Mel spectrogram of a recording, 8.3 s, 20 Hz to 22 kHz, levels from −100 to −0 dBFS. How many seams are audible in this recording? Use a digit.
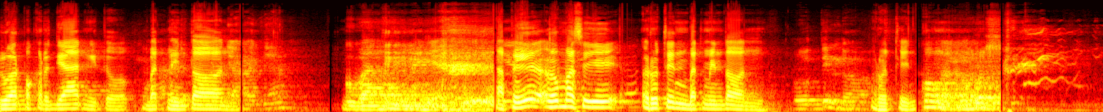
1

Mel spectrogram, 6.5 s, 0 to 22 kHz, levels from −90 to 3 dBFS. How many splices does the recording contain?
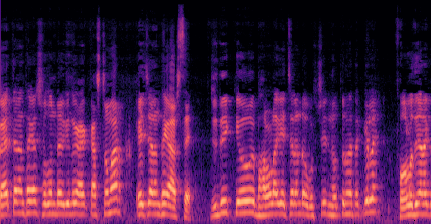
0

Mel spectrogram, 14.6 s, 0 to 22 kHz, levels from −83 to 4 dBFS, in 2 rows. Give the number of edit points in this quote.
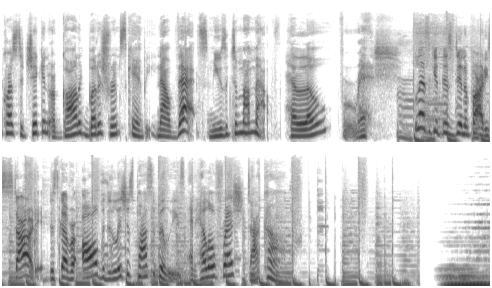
1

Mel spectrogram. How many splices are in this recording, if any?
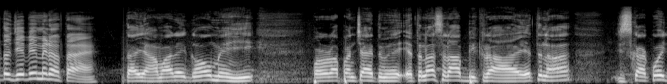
1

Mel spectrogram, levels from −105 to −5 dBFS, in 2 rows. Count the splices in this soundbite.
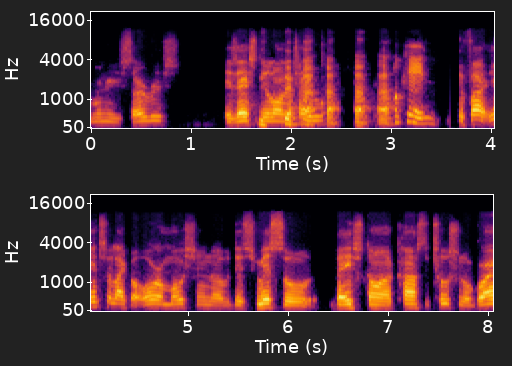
1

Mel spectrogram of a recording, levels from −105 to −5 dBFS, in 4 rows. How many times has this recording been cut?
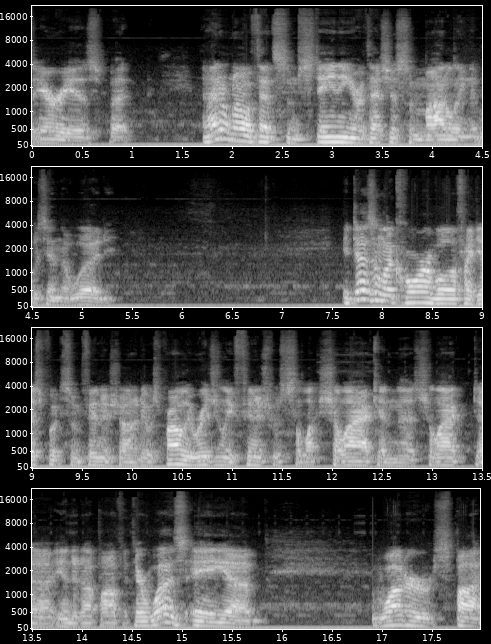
1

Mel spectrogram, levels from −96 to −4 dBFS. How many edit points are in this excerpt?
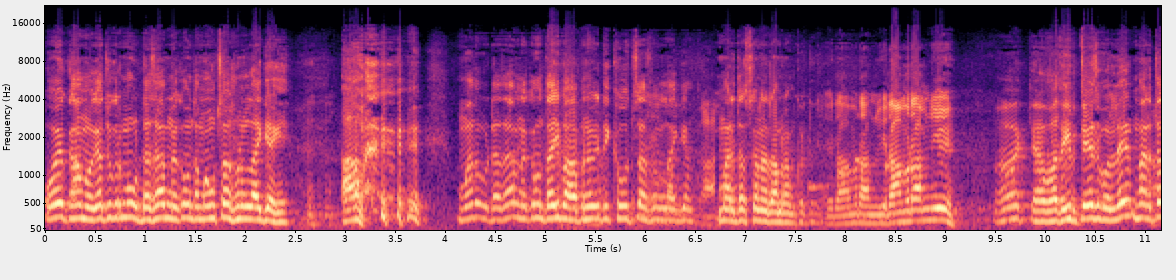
1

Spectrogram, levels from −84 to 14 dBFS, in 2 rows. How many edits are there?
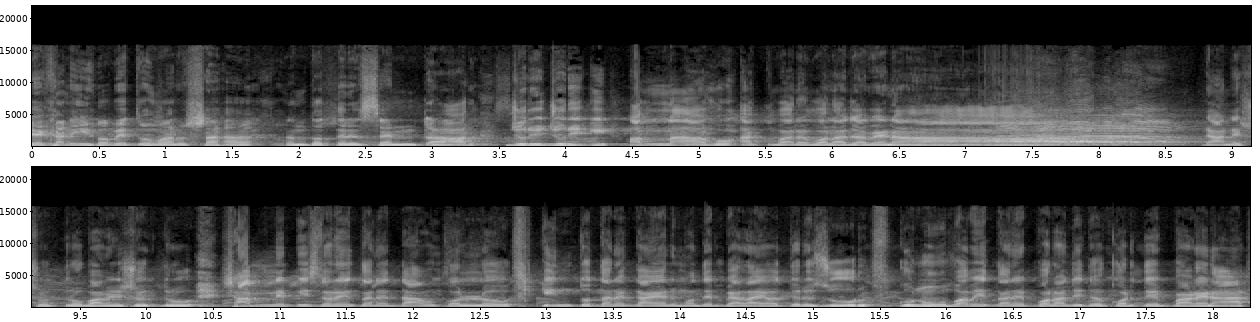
1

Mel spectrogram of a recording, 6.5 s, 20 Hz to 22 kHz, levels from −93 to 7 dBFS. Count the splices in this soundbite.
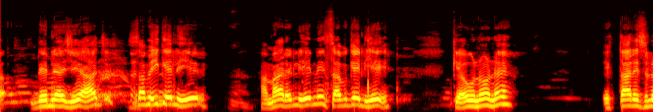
0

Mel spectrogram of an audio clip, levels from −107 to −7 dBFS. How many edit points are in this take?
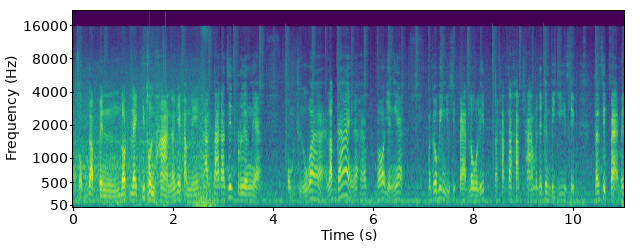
2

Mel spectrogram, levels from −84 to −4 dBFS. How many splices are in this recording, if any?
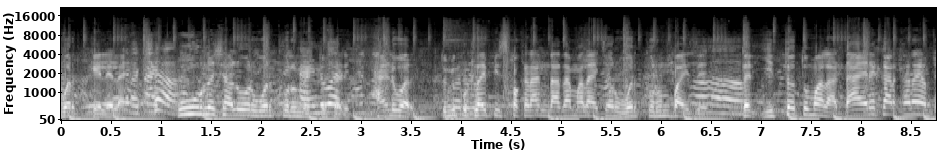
0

